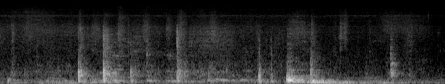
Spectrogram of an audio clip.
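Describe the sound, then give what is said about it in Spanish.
Microphones being set up and handled, with a string of irregular bumps, knocks and clunks over a low background rumble, and no one talking. “Están colocando los micros para que se escuche todo bien.”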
